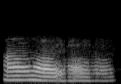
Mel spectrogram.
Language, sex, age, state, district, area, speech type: Odia, female, 60+, Odisha, Cuttack, urban, conversation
